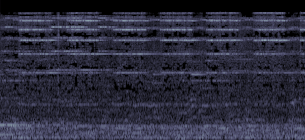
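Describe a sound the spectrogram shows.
Slot machine reels spin with a whirring clatter and stop.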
